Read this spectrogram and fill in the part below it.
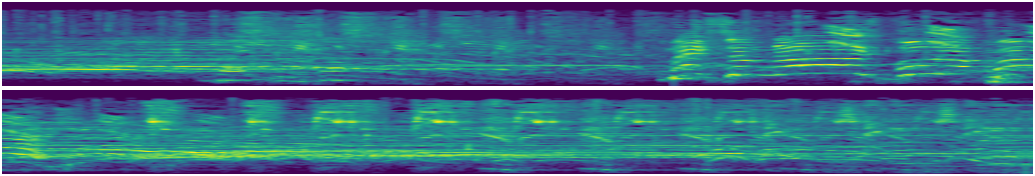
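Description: Electronic dance music plays loudly through loudspeakers in a crowded hall.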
